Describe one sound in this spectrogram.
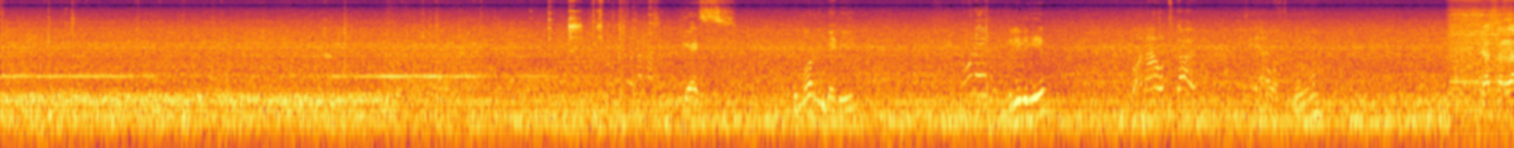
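A steady aircraft engine hum drones.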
